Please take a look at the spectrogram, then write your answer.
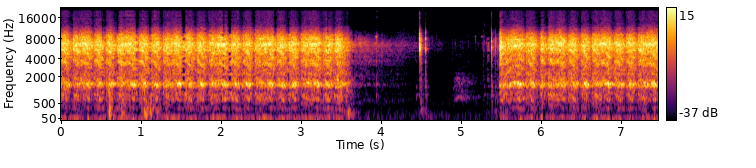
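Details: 1986 Toyota MR2 AW11 parts car with no fuel reaching the engine even after the fuel tank was replaced, with a gas smell present; the starter cranks at three or four beats a second, pauses and cranks again, but the engine never starts.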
